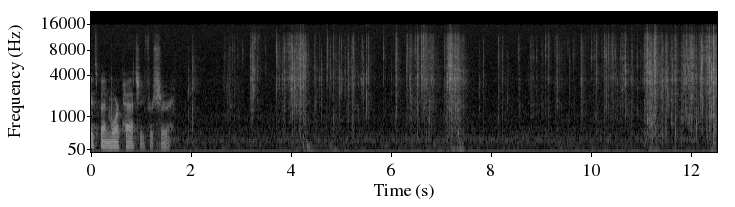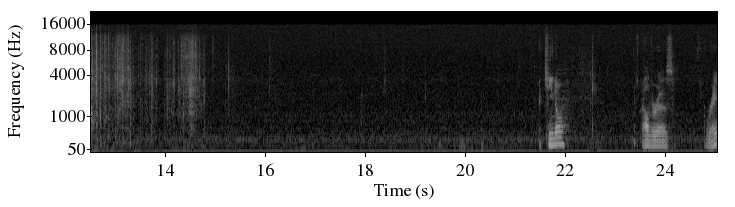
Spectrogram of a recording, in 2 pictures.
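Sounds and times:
cards rustling: 2.0s - 15.4s
foil wrapper crinkling and tearing: 2.6s - 15.4s.

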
